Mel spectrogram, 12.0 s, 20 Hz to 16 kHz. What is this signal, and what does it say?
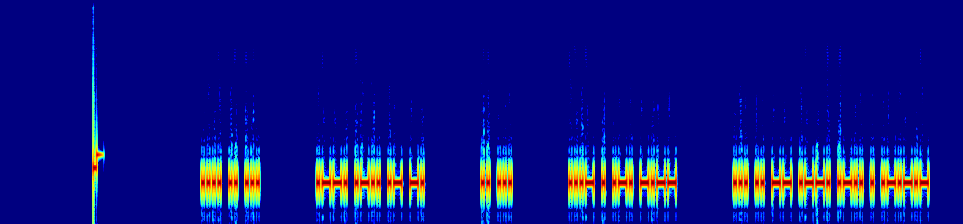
Morse code, heard as a keyed tone, about 34 wpm, 700 Hz. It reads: HIS PLAN IS VERY SIMPLE.
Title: 3x Word-Spacing - Sentences from Top 500 Words - 35wpm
